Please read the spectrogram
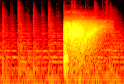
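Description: Rhythmic background music, cut across a little over a second in by a sudden loud burst of noise, a hit or blast sound effect, that lasts under a second and dies away.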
